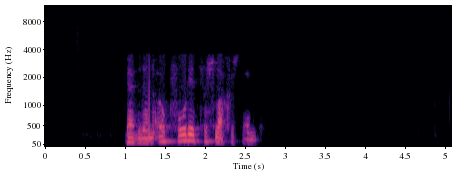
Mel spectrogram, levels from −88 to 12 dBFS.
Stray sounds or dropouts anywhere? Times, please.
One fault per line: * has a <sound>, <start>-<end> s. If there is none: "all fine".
all fine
